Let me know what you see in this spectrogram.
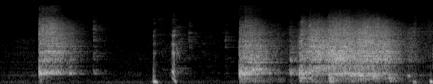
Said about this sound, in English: You've been banging on your pots again, haven't you?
